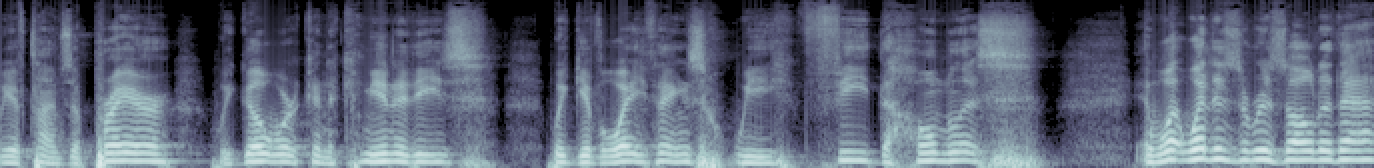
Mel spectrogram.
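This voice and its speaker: A man talks at a moderate pace with a fairly high pitch, ordinary pitch variation and a dark, mellow tone. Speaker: missionary. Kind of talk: testimony, church talk.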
